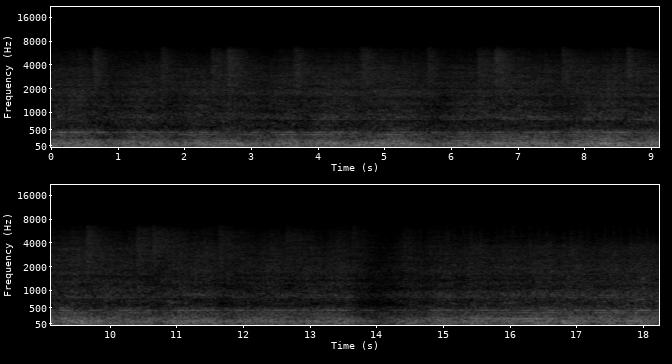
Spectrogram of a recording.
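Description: Jet engines hum steadily at low idle.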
